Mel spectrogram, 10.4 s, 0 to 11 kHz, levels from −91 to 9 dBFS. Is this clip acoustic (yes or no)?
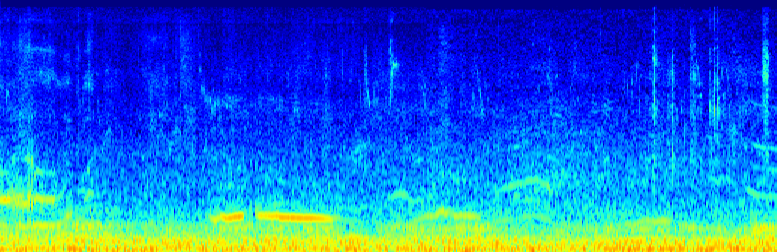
yes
